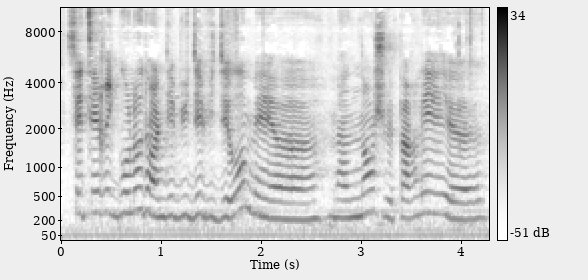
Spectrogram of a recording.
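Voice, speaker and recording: A woman's voice: fairly high pitch, fairly even intonation, fairly quick, slight background noise. A woman with a Marseille accent chatting casually and jokingly to her viewers while she tests colored pencils at her desk. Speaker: art vlogger reviewing colored pencils. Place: at a desk at home, face off camera.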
